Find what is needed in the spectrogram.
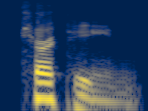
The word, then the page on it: terpene: American English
